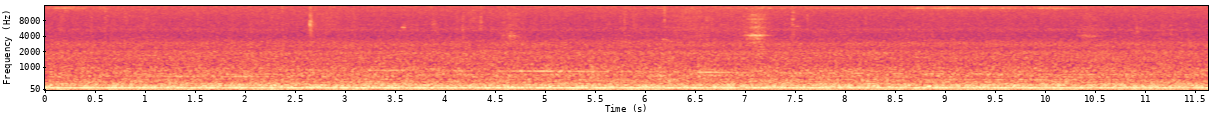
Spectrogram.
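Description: Cabin running noise inside a JR West Series 500 Shinkansen in motion: a steady low hum under an even rumble and hiss from the rails and air, with a few faint ticks.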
